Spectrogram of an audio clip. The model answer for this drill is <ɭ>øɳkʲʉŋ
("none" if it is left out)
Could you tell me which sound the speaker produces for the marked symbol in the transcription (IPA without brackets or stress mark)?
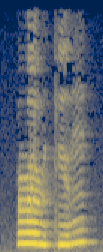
ɭ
